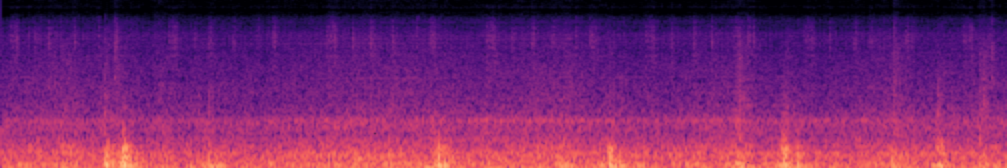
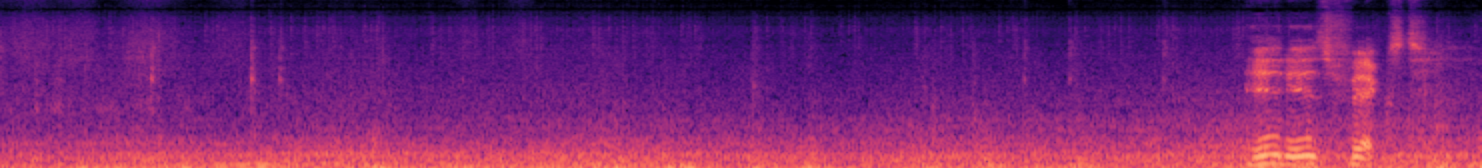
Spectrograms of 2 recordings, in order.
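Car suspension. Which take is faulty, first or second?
first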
